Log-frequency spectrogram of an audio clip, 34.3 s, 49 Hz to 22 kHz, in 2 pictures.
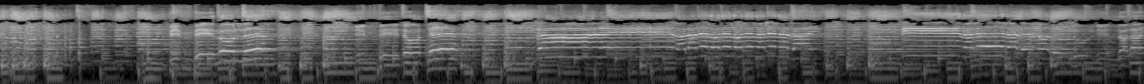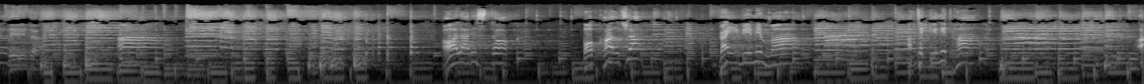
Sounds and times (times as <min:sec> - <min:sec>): Music: 0:00.0 - 0:34.3.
